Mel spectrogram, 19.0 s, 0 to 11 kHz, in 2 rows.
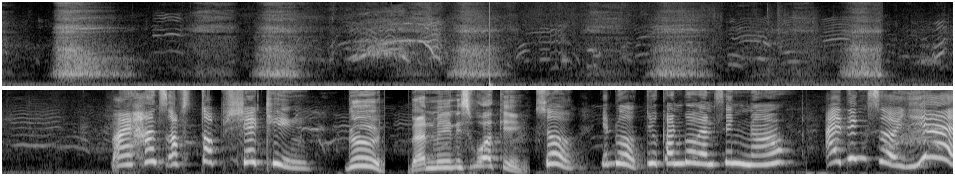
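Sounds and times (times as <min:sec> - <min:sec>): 
slow deep breathing in and out: 0:00.0 - 0:03.3, 0:04.3 - 0:05.2, 0:05.8 - 0:07.2, 0:07.8 - 0:09.0
speech: 0:10.6 - 0:19.0.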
